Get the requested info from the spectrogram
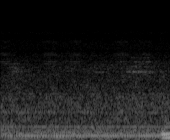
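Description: Quiet pause between dictated words: only a faint, steady low background hum.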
